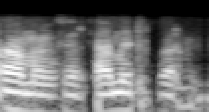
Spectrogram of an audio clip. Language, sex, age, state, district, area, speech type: Tamil, male, 18-30, Tamil Nadu, Nilgiris, urban, conversation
